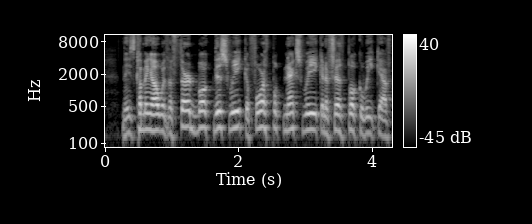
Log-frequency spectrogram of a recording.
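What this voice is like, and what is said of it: Usual voice. Nothing is said of it.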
